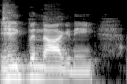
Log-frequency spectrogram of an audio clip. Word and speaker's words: Igbinoghene: Igbinoghene is what I used to say. – Yeah, that was incorrect. – Igbinoghene.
